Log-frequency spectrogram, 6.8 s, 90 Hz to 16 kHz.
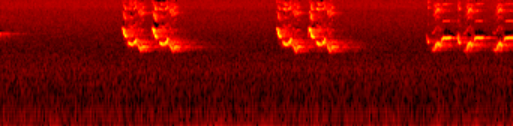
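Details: Pre-dawn singing of a Northern mockingbird, Silver Spring, Maryland, USA, 03:44: paired sweeping downslurred notes repeated as phrases, then a rapid series of short chirps, each phrase separated by pauses, over faint low hum.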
